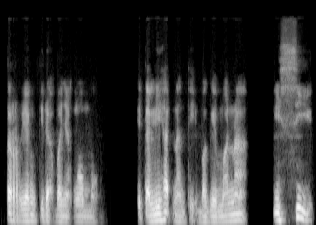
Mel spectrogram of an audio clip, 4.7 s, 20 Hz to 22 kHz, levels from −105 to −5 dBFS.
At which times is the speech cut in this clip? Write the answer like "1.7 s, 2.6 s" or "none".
none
